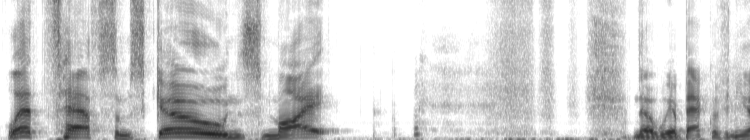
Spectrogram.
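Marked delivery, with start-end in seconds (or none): 0.0-2.5 high, loud, slow caricature British; mock British accent. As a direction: drawl it in exaggerated British. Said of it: "in a British accent".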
